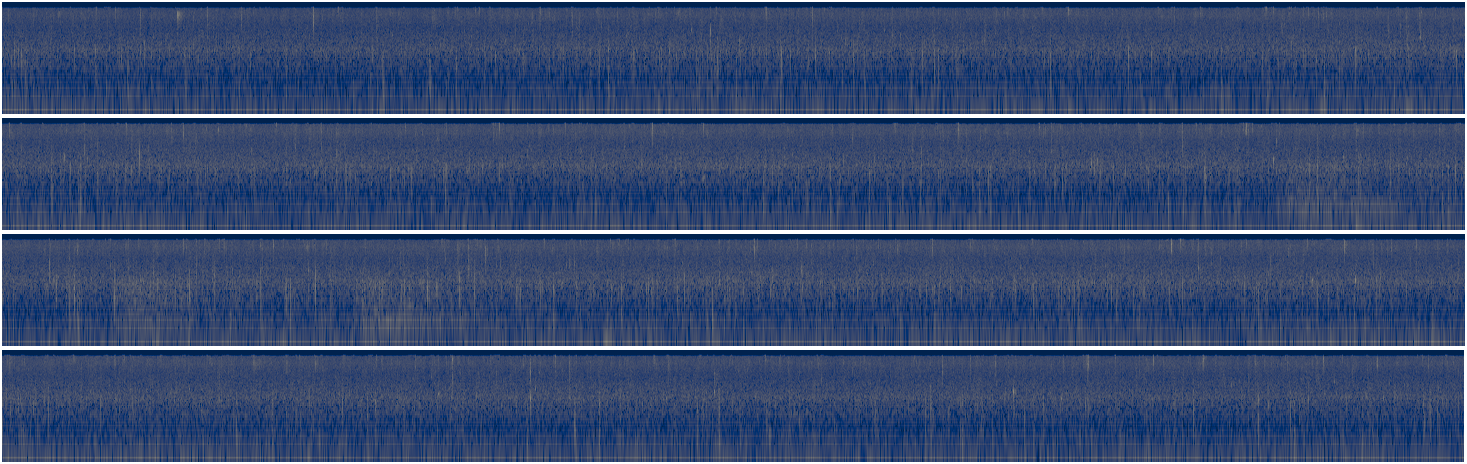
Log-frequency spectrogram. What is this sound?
Rain Falling On Ground
Sound of rain falling on the ground. Soft rain.
Ground, Raining, Field-Recording, Water, Weather, Rain, Park, Drops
